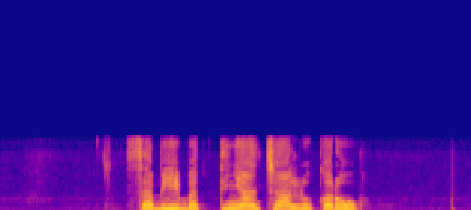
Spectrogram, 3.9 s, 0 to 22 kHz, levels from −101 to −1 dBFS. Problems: none marked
